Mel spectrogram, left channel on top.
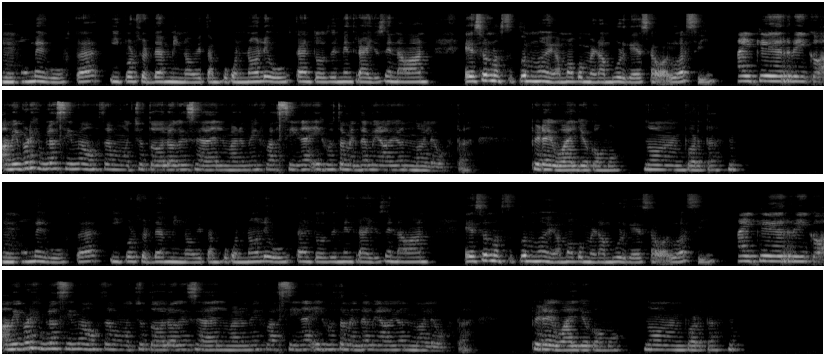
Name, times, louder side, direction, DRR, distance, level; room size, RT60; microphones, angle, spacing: voice 1, 0.0-7.2, left 4 dB, 45° left, 0.4 m, -30 dB
voice 2, 7.3-13.1 13.5-15.5, left 3 dB, 90° left, 3.4 m, -33 dB
9.3 x 5.7 x 2.8 m
head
